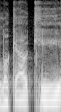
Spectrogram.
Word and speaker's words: Lookout Cay: Cast Away key right is that now or is it Lookout or is it Lookout look out Lookout key yes you know uh I've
